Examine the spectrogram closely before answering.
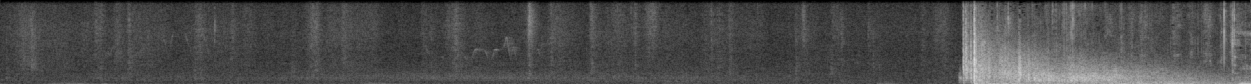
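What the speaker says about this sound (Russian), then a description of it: "Еще гранаты взрываются." A grenade blast in the Escape from Tarkov shooter game arrives as a sudden loud burst with a long rumbling tail near the end, following quieter thumps and ambient noise.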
